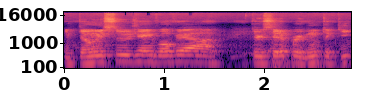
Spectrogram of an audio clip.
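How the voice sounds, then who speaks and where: Noticeable background noise under a man's moderate-paced speech, his pitch fairly high. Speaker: student interviewer. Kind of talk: interview for school assignment.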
